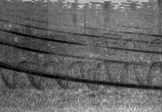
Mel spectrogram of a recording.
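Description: Emergency vehicle siren: a single wailing tone that slides slowly and steadily down in pitch, falling by about half.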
